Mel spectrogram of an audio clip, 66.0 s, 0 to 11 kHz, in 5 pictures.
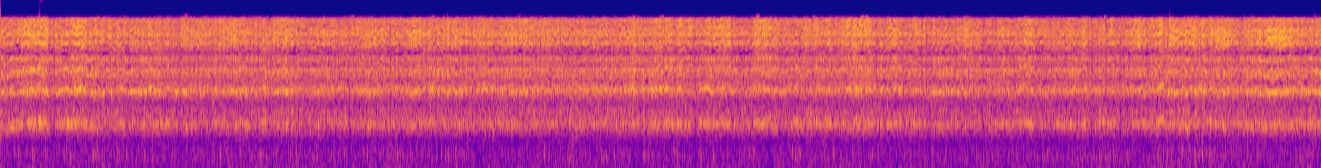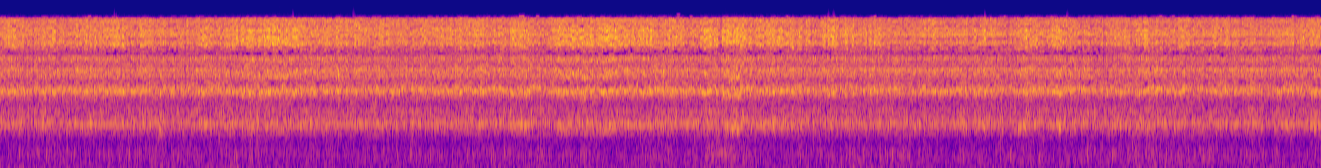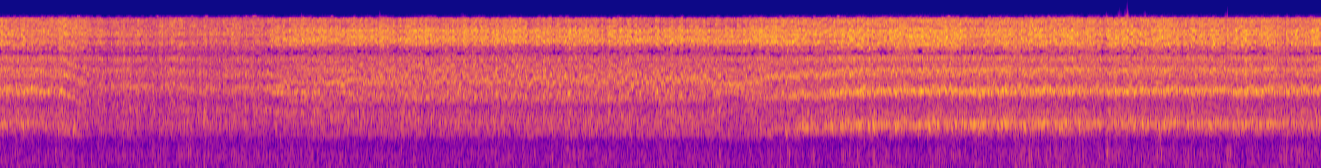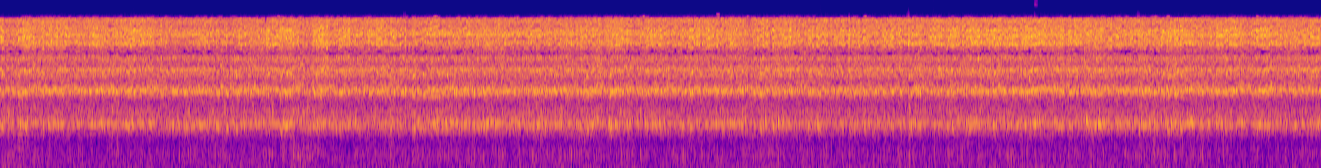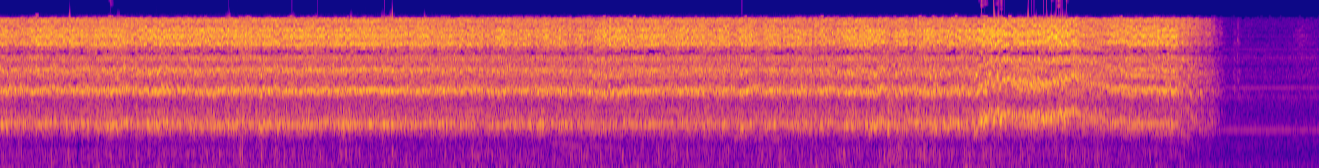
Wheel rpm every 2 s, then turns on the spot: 230, 230, 240, 240, 240, 240, 230, 230, 230, 230, 230, 230, 230, 210, 160, 160, 160, 210, 230, 230, 230, 230, 230, 230, 230, 230, 240, 230, 230, 230, 230, 260, 110.
none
